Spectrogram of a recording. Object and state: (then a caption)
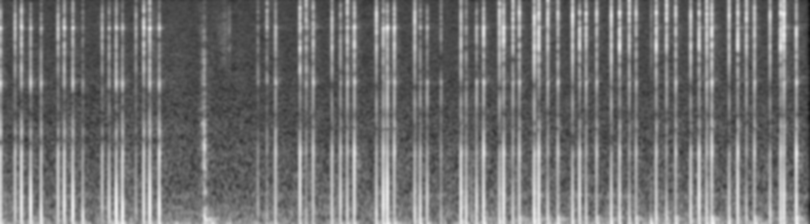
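Glass candle jar with cork lid. Long nails tap the glass sides of a small glass jar filled with blue candle wax and closed with a cork lid. The result is a fast, irregular run of sharp, bright clicks with almost no ring, pausing briefly near the middle before the tapping resumes more densely.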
